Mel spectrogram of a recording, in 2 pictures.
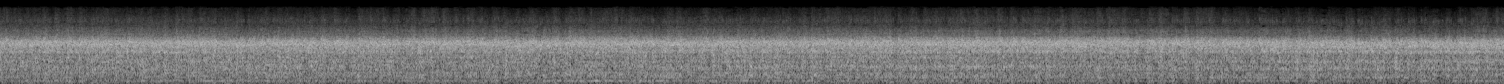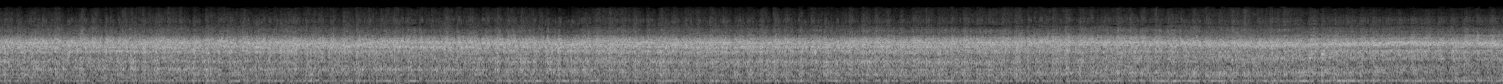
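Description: Reading & Northern 425, a Baldwin steam locomotive, passing at close range with its train: a steady, loud rushing noise.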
